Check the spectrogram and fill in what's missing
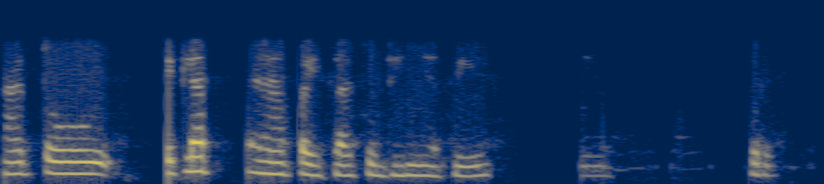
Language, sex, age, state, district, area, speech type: Gujarati, female, 30-45, Gujarat, Kheda, rural, conversation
